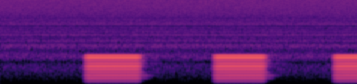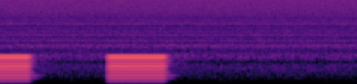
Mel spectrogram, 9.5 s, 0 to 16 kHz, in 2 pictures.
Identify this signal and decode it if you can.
Ship horn signal, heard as a ship's horn, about 130 Hz. 4 short. At sea: a pilot vessel's identity signal in fog.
